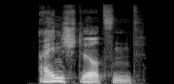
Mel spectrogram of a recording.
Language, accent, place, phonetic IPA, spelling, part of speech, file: German, Germany, Berlin, [ˈaɪ̯nˌʃtʏʁt͡sn̩t], einstürzend, verb, De-einstürzend.ogg
- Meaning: present participle of einstürzen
